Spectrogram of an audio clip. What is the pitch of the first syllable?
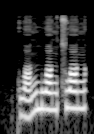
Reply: rising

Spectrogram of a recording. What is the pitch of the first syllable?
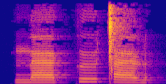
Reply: low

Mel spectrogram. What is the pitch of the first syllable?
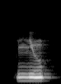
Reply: high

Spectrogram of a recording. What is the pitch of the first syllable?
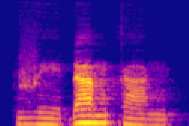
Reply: low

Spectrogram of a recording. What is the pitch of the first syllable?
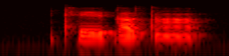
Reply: high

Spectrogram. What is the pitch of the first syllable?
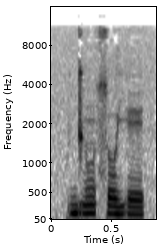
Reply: low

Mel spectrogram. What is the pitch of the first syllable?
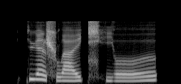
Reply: falling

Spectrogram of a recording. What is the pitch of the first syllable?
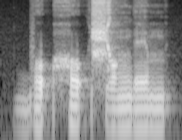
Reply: low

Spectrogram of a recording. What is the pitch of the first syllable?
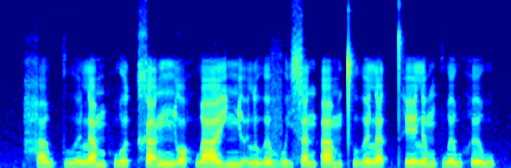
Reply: low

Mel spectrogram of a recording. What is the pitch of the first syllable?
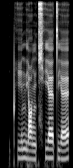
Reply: rising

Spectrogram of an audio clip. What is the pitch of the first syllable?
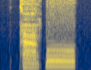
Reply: low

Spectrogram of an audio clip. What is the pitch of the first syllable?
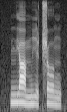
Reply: falling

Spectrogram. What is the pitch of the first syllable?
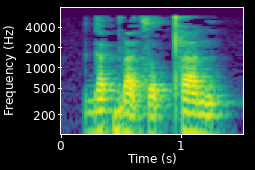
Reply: high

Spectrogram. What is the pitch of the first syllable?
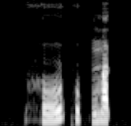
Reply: rising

